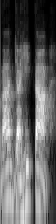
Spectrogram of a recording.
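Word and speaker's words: jahitā: Second line the last word jahita short a short i long a jahita bawanti jahita bawanti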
